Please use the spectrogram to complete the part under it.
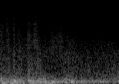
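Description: Heavy main-gun salvo from the tier 10 battleship Thunderer in World of Warships, a deep low boom with rumbling tail that fades, fairly quiet and with no voice over it.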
